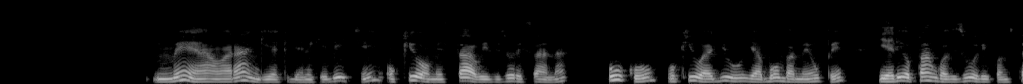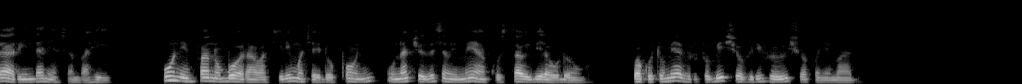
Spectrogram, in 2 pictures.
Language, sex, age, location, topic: Swahili, male, 36-49, Dar es Salaam, agriculture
